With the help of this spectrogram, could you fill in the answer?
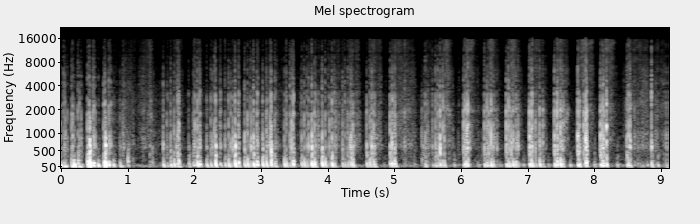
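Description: A hollow COCON cardboard tissue box, held against the chest, is tapped and scratched on its bottom face with the fingertips of both hands. Rapid, uneven bursts of soft, low, thuddy taps mix with dry scratching, with almost no bright high end. Each tap dies away almost instantly.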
